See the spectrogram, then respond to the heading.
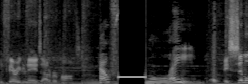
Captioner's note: beeping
